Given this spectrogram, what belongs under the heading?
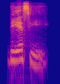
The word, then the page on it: BSE: Indian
